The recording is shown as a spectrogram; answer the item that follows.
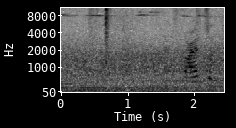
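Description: Steady low rumble of road traffic, with a brief click about a third of the way in.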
